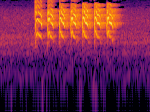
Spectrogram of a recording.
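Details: Pet parrot giving a quick run of seven shrill, grating squawks in even rhythm, lasting just over a second, against quiet background hiss.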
